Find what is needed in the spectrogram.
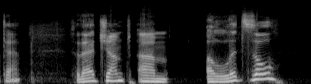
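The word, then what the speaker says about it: Alitzel: so that jumped um alitel a alitel in that old car alitel a l i t z l alitel alitel alitel alitel it sounds like a pretzel company yeah alitel 's pretzels emrin e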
